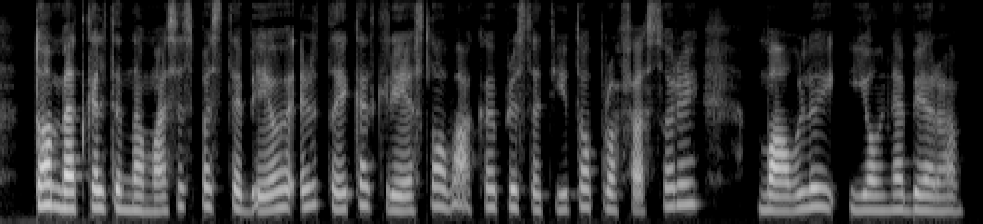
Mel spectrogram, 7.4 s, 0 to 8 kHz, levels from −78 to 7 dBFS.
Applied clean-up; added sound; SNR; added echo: none; none; none; none.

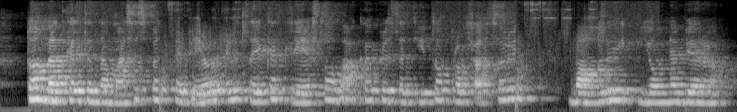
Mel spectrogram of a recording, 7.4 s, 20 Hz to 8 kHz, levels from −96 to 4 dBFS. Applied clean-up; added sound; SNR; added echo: neural separator model SepFormer DNS4.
